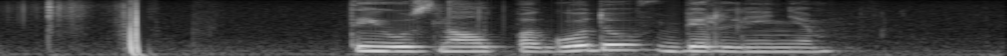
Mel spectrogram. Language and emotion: Russian, neutral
